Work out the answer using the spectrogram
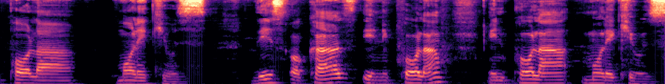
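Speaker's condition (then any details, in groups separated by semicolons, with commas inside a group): No condition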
